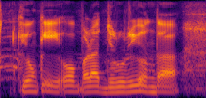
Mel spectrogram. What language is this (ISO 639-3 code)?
doi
